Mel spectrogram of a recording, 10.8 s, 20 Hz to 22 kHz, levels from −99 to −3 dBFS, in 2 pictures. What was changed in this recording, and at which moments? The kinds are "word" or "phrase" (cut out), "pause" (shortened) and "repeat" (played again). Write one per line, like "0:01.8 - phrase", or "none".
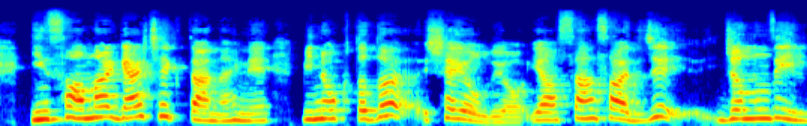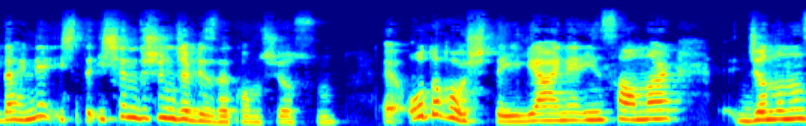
0:05.1 - word
0:07.8 - pause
